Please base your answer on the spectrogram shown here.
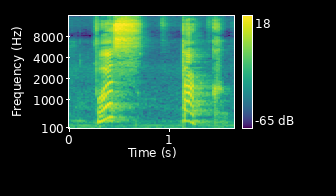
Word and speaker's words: पुस्तक: मक्खी, म का खी है ना, इनको एक साथ पढ़ते हैं, मक्खी, पुस पुस्तक पुस्तक। अब स के उच्चारण में कम समय लग रहा है, पुस्तक।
